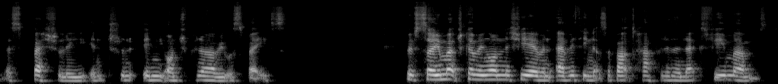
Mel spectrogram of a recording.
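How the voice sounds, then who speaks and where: A middle-aged woman, hosting a solo podcast, a little croaky from a cold, talking openly and a bit wearily, with ums and restarts. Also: medium pitch. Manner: open and candid, thinking aloud, with ums and restarts; tired and drained. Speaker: podcast host. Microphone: podcast microphone.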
